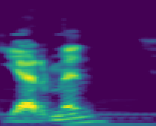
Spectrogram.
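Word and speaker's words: Jermen: If you look at the name, it looks like German, but it's pronounced Yermen.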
